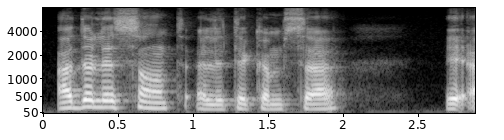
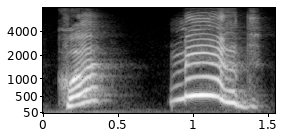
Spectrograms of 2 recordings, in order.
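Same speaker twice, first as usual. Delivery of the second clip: put-on high baby voice; 13 semitones higher than usual. Baby talking.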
